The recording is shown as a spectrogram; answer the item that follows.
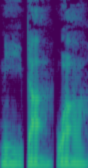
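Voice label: "nitawa", concatenated syllables; Affixing experiment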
